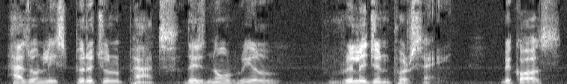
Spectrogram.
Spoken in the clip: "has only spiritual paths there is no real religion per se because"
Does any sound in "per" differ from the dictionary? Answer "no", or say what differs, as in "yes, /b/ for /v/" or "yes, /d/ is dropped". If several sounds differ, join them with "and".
no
